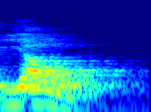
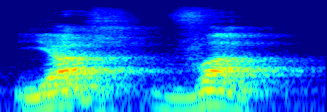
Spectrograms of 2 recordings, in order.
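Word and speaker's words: Yahweh: o hebraico então meteu yau está tudo errado aqui mas vamos continuar Então qual é a pronúncia do tetragrama yar va este este V tem o som de v e o rei assume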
